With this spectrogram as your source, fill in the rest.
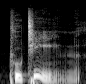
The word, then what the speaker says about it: poutine: it properly it is poutine teen poutine Winnie the Pooh who goes to a high school a teen poutin that is how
